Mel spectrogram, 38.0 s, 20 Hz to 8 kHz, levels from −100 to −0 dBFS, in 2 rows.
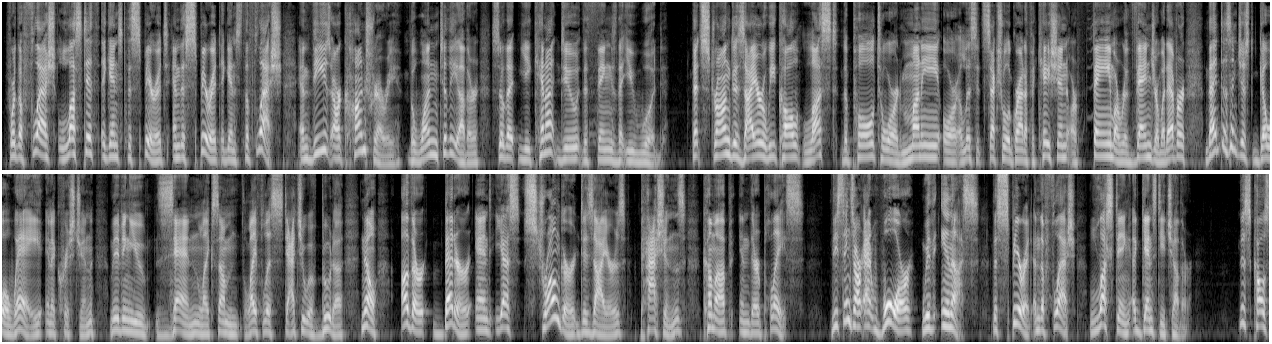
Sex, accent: male, American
